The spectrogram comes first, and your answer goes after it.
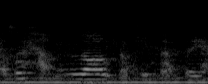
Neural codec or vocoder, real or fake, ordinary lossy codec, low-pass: codec, 16 kHz, 4 kbps, FreqCodec, larger model; fake; none; none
